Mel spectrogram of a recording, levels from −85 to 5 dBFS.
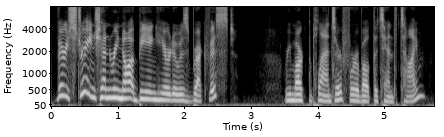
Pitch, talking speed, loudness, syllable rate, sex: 210 Hz, 175 wpm, -17 LUFS, 5.4 syllables/s, female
